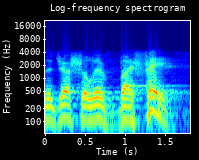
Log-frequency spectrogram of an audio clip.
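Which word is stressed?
faith. The word "faith" carries the stress. "the third time you'd underline "faith.""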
